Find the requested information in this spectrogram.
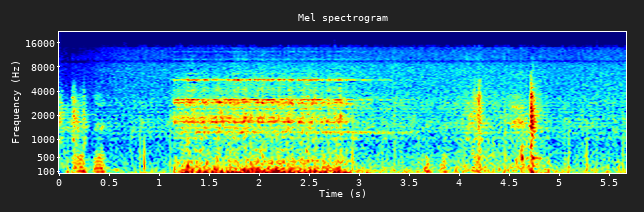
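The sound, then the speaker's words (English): A loud electric telephone bell rings in one sustained burst of nearly two seconds, harsh and metallic, as a young man phones a potential date, then stops, with faint room noise and murmuring before and after. “So yeah, right when I pick this up, the young man is calling his potential date on the phone.”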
